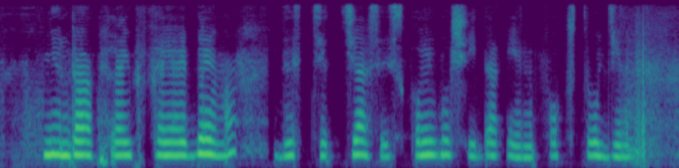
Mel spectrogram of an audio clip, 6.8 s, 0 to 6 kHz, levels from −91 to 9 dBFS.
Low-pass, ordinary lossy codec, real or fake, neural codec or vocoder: 5.4 kHz; none; fake; codec, 16 kHz in and 24 kHz out, 0.6 kbps, FireRedTTS-2 codec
